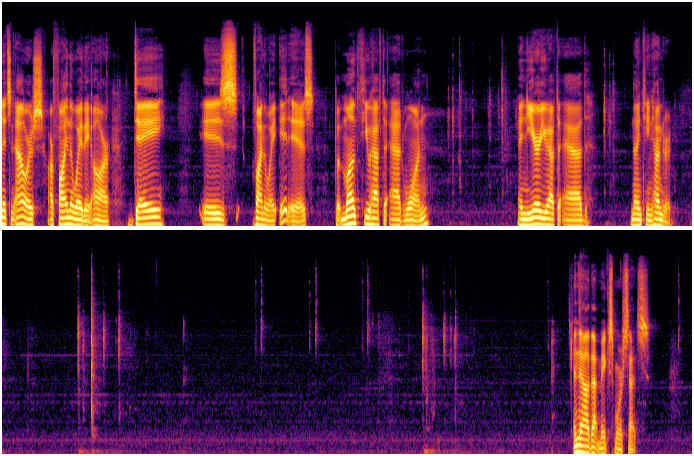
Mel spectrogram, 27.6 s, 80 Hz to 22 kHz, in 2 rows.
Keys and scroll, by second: 15.1 ctrl+F5, 22.0 ctrl+F5.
